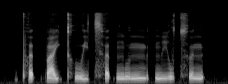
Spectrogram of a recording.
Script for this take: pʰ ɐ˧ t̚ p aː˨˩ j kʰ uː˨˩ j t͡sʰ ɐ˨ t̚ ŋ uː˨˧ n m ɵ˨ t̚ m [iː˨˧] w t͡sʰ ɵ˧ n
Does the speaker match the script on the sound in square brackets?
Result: no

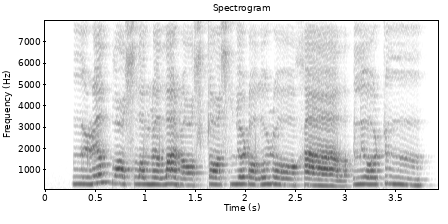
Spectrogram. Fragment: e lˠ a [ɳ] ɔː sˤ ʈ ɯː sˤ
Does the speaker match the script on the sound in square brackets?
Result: yes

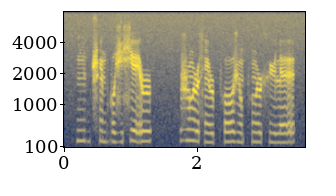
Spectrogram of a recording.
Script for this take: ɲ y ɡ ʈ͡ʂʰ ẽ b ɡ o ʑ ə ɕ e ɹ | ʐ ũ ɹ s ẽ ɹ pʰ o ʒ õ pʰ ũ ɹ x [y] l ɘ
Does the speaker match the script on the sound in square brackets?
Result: yes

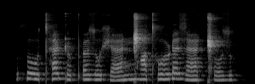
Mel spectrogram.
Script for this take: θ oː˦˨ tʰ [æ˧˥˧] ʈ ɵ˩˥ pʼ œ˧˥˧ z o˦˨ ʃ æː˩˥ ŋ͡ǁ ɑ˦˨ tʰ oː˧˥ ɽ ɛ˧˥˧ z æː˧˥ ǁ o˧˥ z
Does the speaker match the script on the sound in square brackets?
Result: yes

